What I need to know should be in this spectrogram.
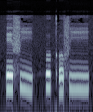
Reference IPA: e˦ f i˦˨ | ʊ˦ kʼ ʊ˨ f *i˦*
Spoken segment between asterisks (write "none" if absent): iː˦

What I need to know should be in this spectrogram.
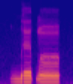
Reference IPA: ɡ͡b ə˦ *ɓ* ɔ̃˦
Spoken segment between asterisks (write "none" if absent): ɓ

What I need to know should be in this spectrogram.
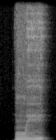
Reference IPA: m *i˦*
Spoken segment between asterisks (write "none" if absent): i˦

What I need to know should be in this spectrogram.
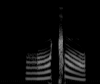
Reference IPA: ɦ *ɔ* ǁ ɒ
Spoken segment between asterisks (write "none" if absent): ɔ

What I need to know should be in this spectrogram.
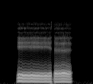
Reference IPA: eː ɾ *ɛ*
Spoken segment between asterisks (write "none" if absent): ɛ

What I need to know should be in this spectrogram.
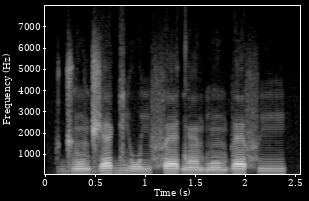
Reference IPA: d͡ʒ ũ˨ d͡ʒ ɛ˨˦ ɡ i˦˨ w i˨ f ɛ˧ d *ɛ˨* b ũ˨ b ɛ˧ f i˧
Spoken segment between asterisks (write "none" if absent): ɛ̃˨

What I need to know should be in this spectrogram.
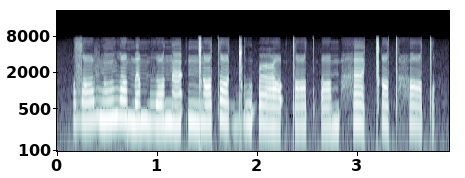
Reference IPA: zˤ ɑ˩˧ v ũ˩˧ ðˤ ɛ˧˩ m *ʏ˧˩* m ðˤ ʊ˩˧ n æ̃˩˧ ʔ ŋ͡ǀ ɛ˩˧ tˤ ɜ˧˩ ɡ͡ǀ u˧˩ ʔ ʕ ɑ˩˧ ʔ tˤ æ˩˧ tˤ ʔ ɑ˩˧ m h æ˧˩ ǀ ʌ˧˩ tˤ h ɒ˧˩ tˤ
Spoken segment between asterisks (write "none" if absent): ɛ˧˩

